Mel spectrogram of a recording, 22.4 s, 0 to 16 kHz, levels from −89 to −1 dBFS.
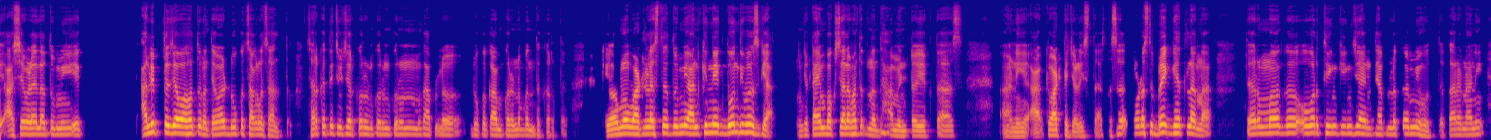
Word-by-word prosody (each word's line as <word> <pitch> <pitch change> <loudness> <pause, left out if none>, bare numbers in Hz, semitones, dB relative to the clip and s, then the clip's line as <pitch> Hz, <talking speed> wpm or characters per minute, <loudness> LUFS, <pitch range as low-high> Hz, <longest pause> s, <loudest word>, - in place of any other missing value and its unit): अशा 155 +4 -1
वेळेला 160 0 +1
तुम्ही 160 0 -3
एक 150 - -8 0.9
अलिप्त 220 +4 +4
जेव्हा 190 -2 +9
होतो 180 +1 +2
ना, 160 - 0
तेव्हा 160 +2 +1
डोकं 175 +1 -3
चांगलं 155 -2 -3
चालतं. 130 -5 -9 0.3
सारखं 170 +5 -4
तेच 185 -1 -3
विचार 170 -1 -1
करून, 170 -2 -3
करून, 160 -1 -5
करून 160 +1 -5
मग 155 +2 -10
आपलं 75 - -6 0.2
डोकं 145 0 -8
काम 145 -2 -2
करणं 135 +1 -5
बंद 140 -1 -6
करतं. 110 - -17 0.6
किंवा 145 +3 +3
मग 180 0 +7
वाटलंस 175 +1 +3
तर 190 - +5
तुम्ही 190 +1 +4
आणखीन 180 +3 +3
1-2 200 +2 +5
दिवस 210 -4 +4
घ्या. 145 -3 -1 0.4
म्हणजे 130 +3 -8
टाईम 165 +1 +2
बॉक्स 170 -1 -1
ज्याला 175 -1 +3
म्हणतात 175 +2 -2
ना, 140 - 0
10 195 +9 -7
मिनिटं, 130 -1 -4
1 125 -1 -2
तास 130 0 -7 0.6
आणि 110 +1 -5
अ, 105 - -4
किंवा 145 -1 +3
48 120 -3 -5
तास. - - -12
असं 175 +7 -3 0.2
थोडंसं 195 +1 -1
ब्रेक 205 -2 +4
घेतला 190 -1 +4
ना, 145 -3 -4 0.6
तर 175 +1 0
मग 190 +1 +2
अ, 195 0 +3
ओव्हर 195 +1 +2
थिंकिंग 190 -1 -1
जे 190 +1 -1
आहे 180 -1 +2
ना, 165 - -6
ते 165 - -4
आपलं 165 0 -5
कमी 175 -1 0
होतं. 125 -4 -8
कारण 150 +1 -5
आणि 155 +2 -5
165 Hz, 180 wpm, -22 LUFS, 145-185 Hz, 0.9 s, जेव्हा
